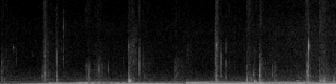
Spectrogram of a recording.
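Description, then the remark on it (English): Several people's footsteps crunch and thud at an uneven pace over a steady low rumble as they carry a stretcher into the vast mouth of a cave. Occasional sharper knocks and scrapes echo. “The sound of their footsteps give me some sense of the surroundings.”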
